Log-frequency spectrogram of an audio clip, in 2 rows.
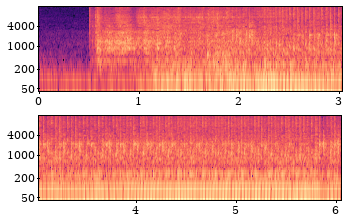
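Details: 1982 Toyota Hiace LH11 diesel with an 82 gear and 83 round-timing-belt camshaft, cam set by valve top timing: catches and settles into a lumpy, uneven idle with irregular knock; pump timing still off and needs moving a tooth.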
